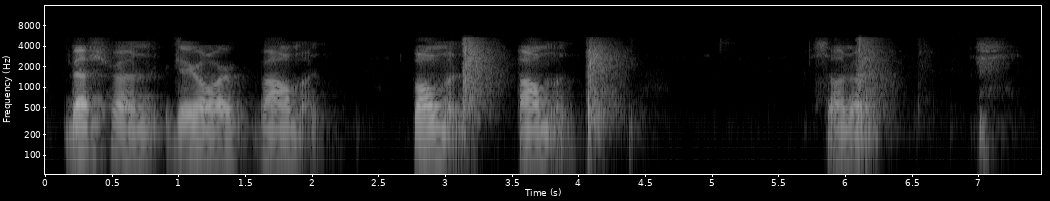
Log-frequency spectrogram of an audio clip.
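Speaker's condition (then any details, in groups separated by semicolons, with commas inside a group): Tongue cancer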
